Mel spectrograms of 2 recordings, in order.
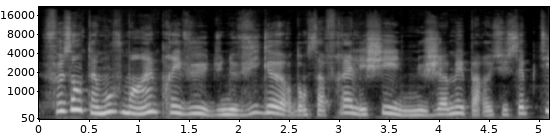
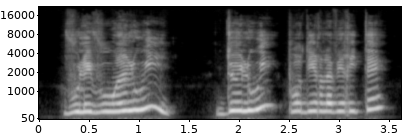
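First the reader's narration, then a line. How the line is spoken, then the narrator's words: Crying out. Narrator (French): s'écria le calme et prudent Monsieur Harley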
